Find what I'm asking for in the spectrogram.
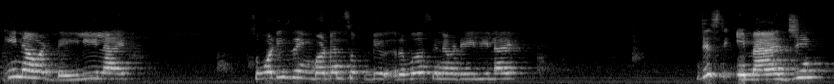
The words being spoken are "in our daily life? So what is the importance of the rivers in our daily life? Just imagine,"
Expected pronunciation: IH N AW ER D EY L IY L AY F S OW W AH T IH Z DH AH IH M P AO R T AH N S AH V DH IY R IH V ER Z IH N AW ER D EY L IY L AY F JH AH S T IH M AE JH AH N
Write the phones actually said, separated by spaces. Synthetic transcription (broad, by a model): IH N AW ER D EY L IY L AY F S OW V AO T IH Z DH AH IH M P AO R T AH N S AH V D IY R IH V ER S IH N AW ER D EY L IY L AY F JH AH S T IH M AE JH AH N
